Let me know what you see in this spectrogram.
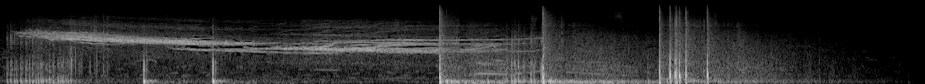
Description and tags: fireworks impact7
Various explosion sounds recorded during a bastille day pyrotechnic show in Britanny. Blasts, sparkles and crowd reactions. Recorded with an h2n in M/S stereo mode.
blasts, display-pyrotechnics, pyrotechnics, show, explosives, bombs, explosions, fireworks, field-recording, crowd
